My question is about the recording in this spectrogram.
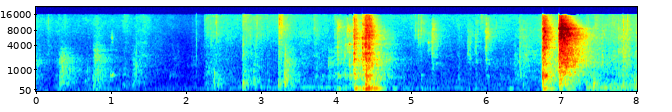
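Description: Knocks and clatters of drawers and cupboard doors opened and shut in a hurried search, with two louder bangs about four and seven seconds in. A low steady hum starts near the end.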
